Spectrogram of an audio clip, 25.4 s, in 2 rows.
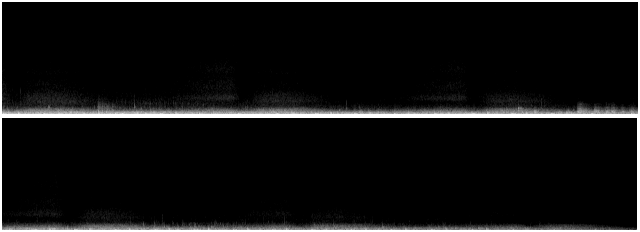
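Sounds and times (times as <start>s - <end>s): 
sounds inside a mother's womb: 0.0s - 25.4s.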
